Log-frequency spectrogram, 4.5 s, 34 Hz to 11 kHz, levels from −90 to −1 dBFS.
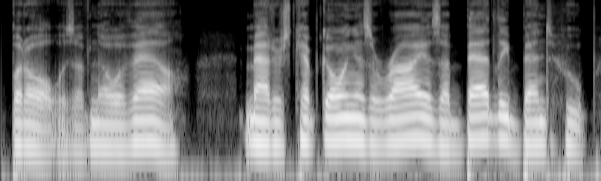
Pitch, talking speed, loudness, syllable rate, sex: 115 Hz, 200 wpm, -16 LUFS, 5.1 syllables/s, male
